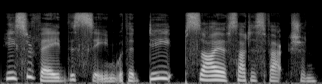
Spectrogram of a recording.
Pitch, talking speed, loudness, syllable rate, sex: 200 Hz, 185 wpm, -18 LUFS, 4.8 syllables/s, female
